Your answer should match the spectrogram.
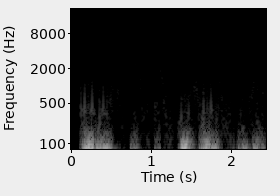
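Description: A few dull, low thumps in irregular clusters, with nothing higher-pitched above them.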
